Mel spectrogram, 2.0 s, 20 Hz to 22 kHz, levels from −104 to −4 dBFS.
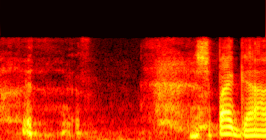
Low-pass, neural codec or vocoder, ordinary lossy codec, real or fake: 7.2 kHz; codec, 16 kHz, 4 kbps, FunCodec, trained on LibriTTS, 50 frames a second; none; fake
